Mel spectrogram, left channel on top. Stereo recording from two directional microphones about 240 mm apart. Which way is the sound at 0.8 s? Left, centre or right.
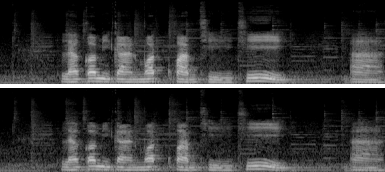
Left.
